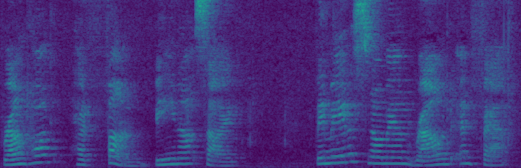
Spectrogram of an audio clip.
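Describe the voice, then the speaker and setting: Female children's storyteller, lively and expressive picture-book read-aloud, roomy sound with faint noise. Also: high voice, slow pace. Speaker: library storyteller. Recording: echoey room, faint background noise.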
